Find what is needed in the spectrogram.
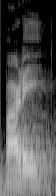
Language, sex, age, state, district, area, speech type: Bengali, male, 30-45, West Bengal, Purulia, rural, read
